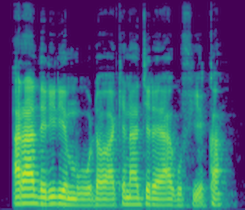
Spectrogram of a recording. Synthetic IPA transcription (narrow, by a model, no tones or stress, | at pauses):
aɾaːðɛɾiɾiɛmoɣuːdawakɛnad͡ʒeɾajaɣofiḛka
